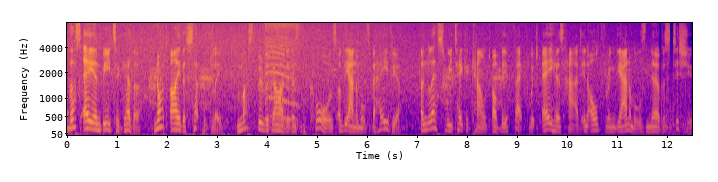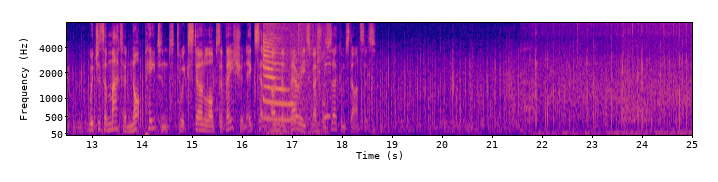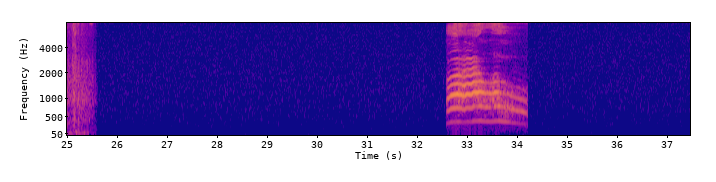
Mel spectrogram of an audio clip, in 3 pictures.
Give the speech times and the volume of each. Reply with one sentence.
The speech can be heard from 0.0 to 18.6 s, getting quieter.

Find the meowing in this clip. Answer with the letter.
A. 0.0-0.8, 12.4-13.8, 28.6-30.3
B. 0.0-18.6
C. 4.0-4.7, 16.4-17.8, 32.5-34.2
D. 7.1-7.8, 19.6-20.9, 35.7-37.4
C.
